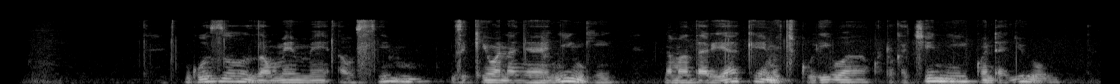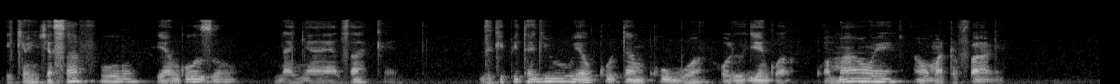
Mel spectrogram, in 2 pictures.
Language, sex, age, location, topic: Swahili, male, 18-24, Dar es Salaam, government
